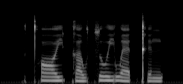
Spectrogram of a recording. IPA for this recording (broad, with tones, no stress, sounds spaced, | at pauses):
t̪ʰ ɔː˨˧ j k ɐ˨˧ w t͡s uː˧ j w ɛː˨ t̚ kʰ ɪ˨ ŋ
